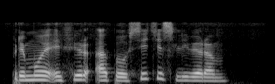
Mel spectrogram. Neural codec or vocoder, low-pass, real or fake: none; 7.2 kHz; real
